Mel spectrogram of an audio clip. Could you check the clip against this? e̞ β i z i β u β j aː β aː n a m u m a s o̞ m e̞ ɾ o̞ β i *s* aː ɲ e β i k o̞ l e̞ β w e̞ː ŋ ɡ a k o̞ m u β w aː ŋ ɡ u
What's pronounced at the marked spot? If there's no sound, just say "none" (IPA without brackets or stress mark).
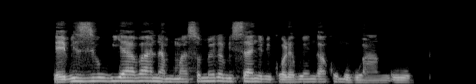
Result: s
